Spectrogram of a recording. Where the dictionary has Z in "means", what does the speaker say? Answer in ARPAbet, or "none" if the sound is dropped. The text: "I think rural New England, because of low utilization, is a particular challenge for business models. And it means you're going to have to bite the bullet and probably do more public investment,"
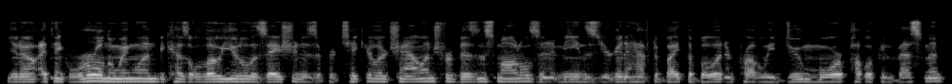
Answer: Z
